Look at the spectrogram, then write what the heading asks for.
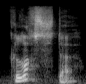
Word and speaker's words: Gloucester: good example is gloucester gloucester so gloucester is actually a different pronunciation to the actual spelling of the word we will say i am going to gloucester to visit my auntie but in fact the spelling of gloucester is not as it is pronounced there are extra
